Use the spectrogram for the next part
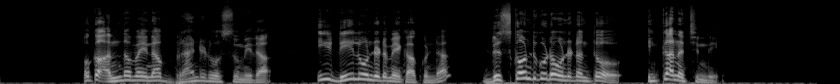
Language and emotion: Telugu, happy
